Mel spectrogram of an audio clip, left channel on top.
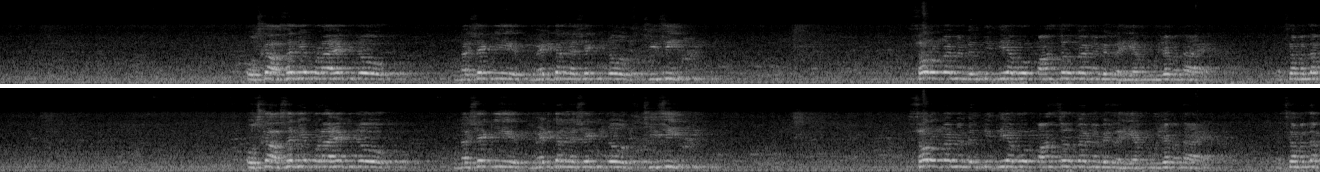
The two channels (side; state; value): both; normal; correlation 0.45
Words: उसका असर ये पड़ा है कि जो नशे की, मेडिकल नशे की जो शीशी 100 रुपए में मिलती थी, अब वो 500 रुपए में मिल रही है, मुझे पता है। इसका मतलब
